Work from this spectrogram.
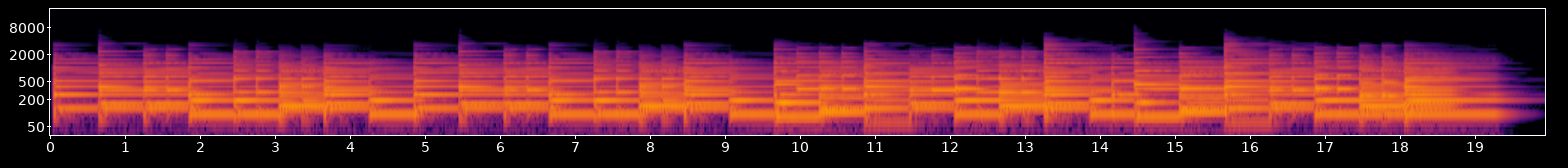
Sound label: ba ba vita lamm, piano duet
